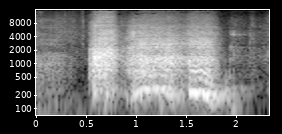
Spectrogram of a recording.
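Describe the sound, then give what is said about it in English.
Someone blows their nose: a short sharp puff, then a long, loud, breathy blast with a low honking buzz, finishing with a second snuffly push that trails off. “Let me blow my nose.”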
